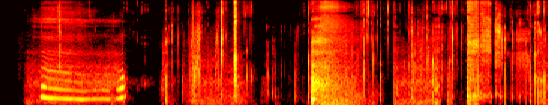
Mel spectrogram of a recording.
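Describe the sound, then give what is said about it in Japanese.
Wet mouth sounds of ear licking in ASMR, starting with a brief voiced sigh, then a series of soft clicks, smacks and breathy slurping bursts in an irregular rhythm, close and quiet with no talk. “今からくっさいこの耳を舐めてあげますね。”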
